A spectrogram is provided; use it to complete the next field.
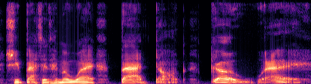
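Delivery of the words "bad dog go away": high-pitched, drawn-out scolding. A narrator's reading. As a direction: shoo the dog away in a high voice. Scolding a dog off her.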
